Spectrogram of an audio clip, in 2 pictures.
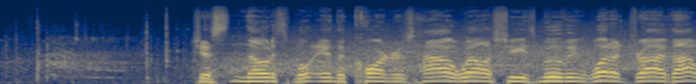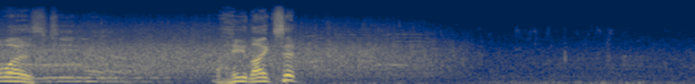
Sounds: playing tennis

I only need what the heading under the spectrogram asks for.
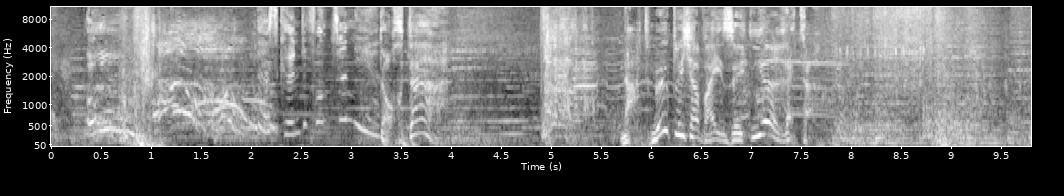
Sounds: Music, Speech

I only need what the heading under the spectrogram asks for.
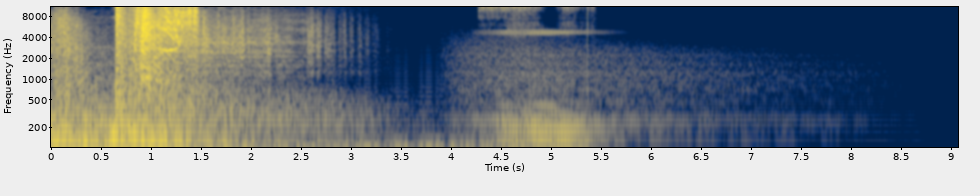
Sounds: Music

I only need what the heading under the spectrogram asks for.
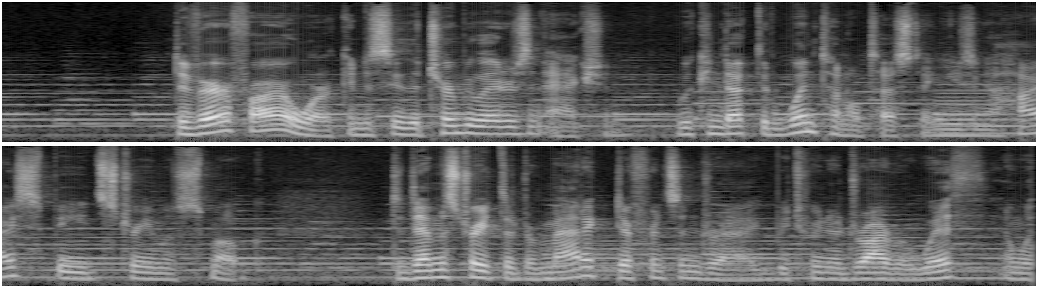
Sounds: Speech, Music

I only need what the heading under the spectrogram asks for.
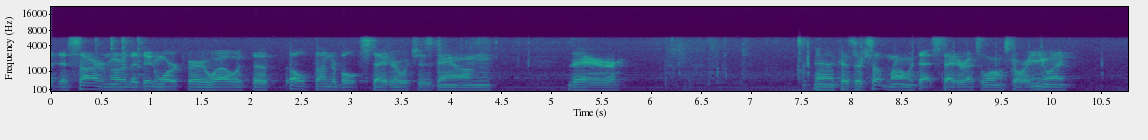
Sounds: Speech

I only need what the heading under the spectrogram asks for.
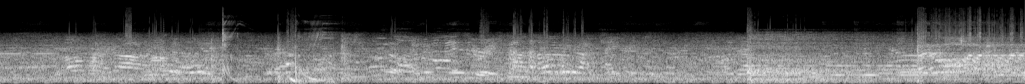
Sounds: Speech, Music

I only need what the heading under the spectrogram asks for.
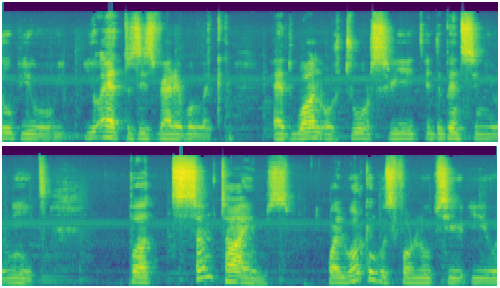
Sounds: Speech, Music

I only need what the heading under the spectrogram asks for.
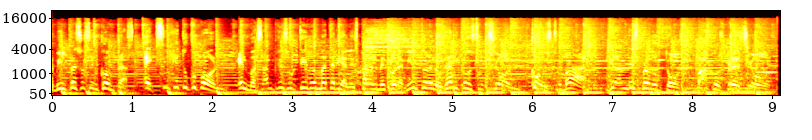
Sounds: Music, Speech

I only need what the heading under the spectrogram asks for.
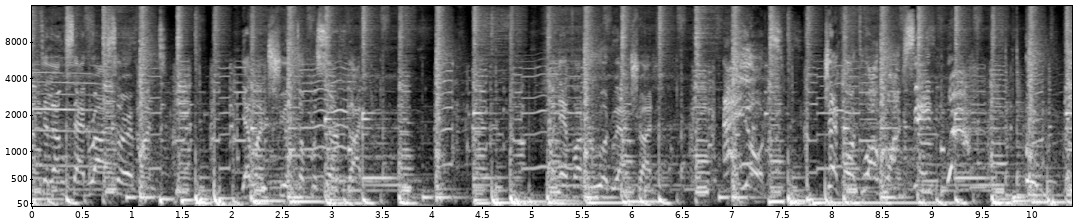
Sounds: Music, Blues

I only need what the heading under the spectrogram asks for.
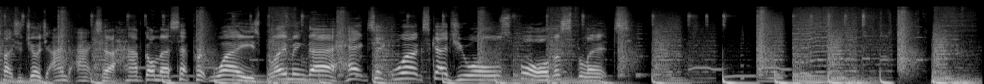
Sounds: Music, Speech

